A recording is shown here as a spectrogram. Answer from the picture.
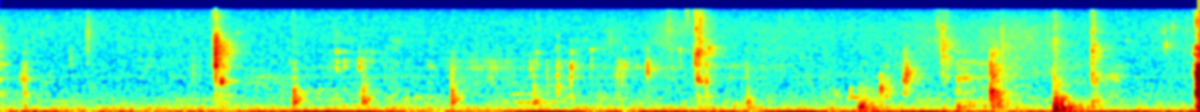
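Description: A person chewing a mouthful of instant mashed potato: faint, scattered smacks and clicks of the mouth.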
